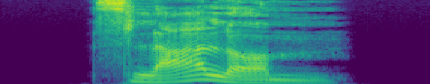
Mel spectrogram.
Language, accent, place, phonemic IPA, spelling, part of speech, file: German, Germany, Berlin, /ˈslaːlɔm/, Slalom, noun, De-Slalom.ogg
- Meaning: 1. slalom 2. slalom: obstacle course, zigzag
